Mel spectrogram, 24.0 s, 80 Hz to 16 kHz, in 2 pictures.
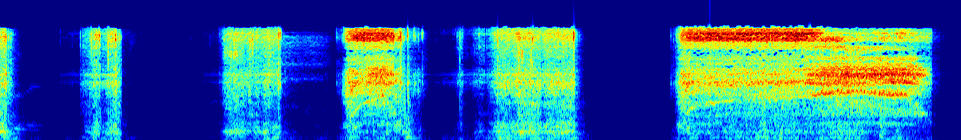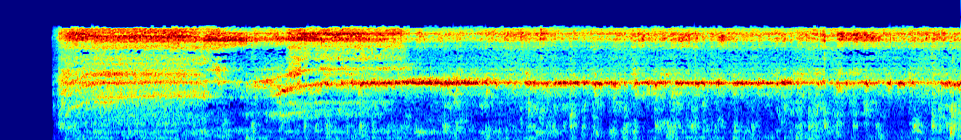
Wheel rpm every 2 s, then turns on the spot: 0, 10, 30, 10, 90, 120, 80, 170, 230, 230, 230, 230.
4-8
